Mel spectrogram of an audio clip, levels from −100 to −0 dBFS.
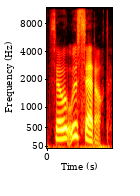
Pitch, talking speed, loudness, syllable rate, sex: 220 Hz, 245 wpm, -15 LUFS, 6.5 syllables/s, female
